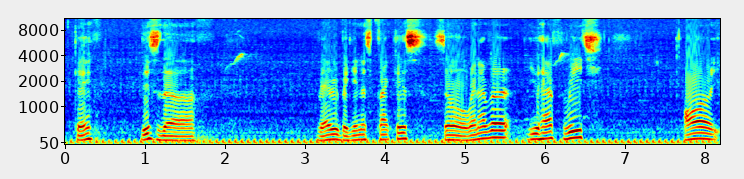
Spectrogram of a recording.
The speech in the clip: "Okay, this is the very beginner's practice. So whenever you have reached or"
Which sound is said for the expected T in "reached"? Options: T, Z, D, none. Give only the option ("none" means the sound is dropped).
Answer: none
